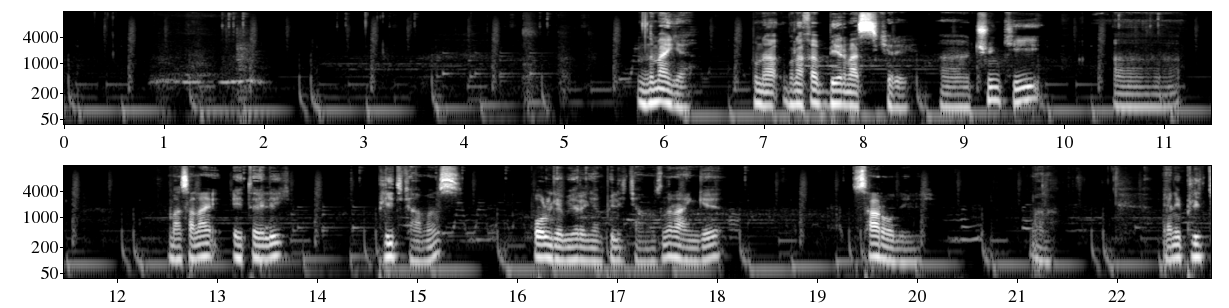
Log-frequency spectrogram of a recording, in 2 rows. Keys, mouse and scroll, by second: 1.6 click, 1.9 click, 2.7 click, 3.4 click, 4.8 click, 10.5 click, 10.9 click, 13.4 click, 14.4 click, 15.4 click, 15.9 click, 16.3 click, 16.7 click, 18.2 click, 19.3 click.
